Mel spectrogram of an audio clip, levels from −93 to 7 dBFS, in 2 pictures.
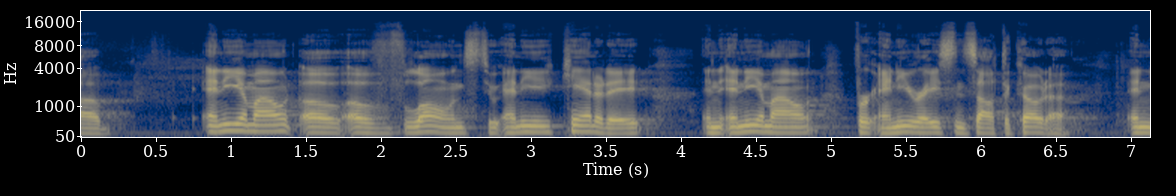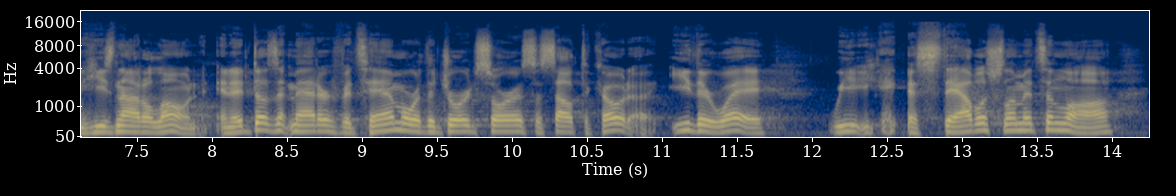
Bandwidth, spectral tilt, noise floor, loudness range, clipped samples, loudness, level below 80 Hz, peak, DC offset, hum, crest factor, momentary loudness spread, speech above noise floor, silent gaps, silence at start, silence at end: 14.5 kHz; -4 dB/octave; -59 dBFS; 2 LU; under 0.1%; -25 LUFS; -70 dBFS; -6 dBFS; under 0.1%; none; 20 dB; 8 LU; 34 dB; none; 0 s; 0.25 s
